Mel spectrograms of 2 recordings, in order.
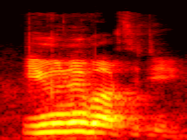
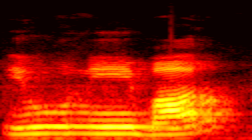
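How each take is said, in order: First: Said in the usual way. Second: ইউনিভার্সিটি drawn out slowly, opening with a clear "you" sound; teacher stretching ইউনিভার্সিটি for the class to hear the "you" at the start; slow pronunciation demo. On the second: Shown as a demonstration. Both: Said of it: "উচ্চারণটা কি এর মতন?".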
